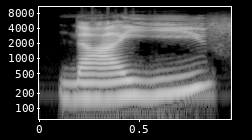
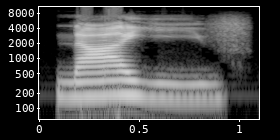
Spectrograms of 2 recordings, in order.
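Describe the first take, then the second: First: The two vowels are pronounced separately. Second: The two vowels are pronounced separately.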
